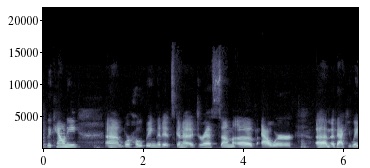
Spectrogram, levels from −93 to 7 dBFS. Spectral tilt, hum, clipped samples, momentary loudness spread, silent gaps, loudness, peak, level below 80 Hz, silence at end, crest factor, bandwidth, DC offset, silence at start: -3.5 dB/octave; none; under 0.1%; 7 LU; none; -20 LUFS; -4 dBFS; -68 dBFS; 0 s; 18 dB; 14.5 kHz; under 0.1%; 0 s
